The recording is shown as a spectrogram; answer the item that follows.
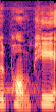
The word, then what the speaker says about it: Pawn: 嗯，那这样子的觉醒者会有一种叫做随从的生物会来跟随他。随从，呃，诶，有的玩家可能会叫它 Pawn，因为它的英文发音是 Pawn，P A W N，就是西洋棋里面那个棋子的意思。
